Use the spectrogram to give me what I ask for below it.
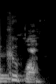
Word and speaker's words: Cooper: Roy Koopa is how his family apparently pronounced it.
